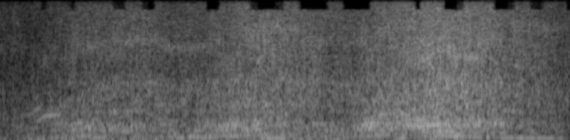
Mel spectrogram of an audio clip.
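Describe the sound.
A car starts noisily and drives off: a rough, continuous engine drone that swells louder as it pulls away, heard alone in muffled, band-limited sound.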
